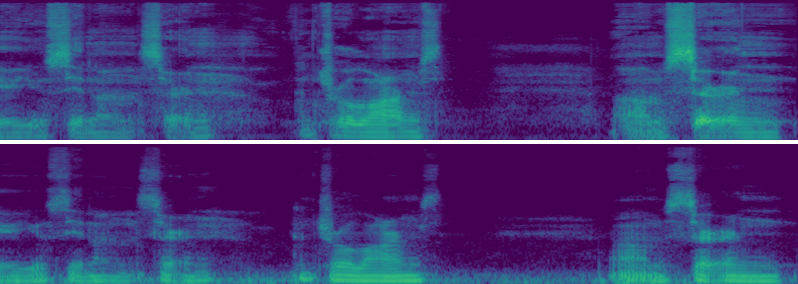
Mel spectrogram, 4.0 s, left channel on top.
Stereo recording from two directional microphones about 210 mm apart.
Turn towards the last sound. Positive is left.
turn(degrees=30)  # may be behind; listen again after turning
